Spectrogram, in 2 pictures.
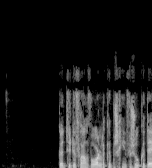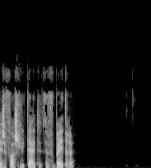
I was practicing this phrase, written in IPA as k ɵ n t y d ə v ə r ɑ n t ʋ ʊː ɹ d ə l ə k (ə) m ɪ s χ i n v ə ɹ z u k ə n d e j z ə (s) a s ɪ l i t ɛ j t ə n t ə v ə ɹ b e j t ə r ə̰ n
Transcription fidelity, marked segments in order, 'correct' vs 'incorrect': correct, incorrect: f

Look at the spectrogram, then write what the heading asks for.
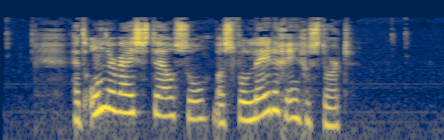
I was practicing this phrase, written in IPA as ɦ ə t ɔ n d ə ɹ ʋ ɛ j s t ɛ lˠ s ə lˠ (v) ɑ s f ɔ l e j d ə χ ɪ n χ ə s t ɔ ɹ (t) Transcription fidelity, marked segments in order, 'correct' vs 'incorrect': incorrect: ʋ, correct

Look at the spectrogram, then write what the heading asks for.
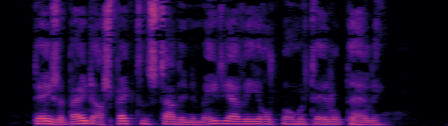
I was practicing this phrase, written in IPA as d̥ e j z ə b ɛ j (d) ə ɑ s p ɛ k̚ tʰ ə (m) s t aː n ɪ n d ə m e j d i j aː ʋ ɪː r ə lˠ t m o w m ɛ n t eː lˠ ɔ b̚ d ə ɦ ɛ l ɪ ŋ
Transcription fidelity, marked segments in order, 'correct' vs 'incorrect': correct, incorrect: n

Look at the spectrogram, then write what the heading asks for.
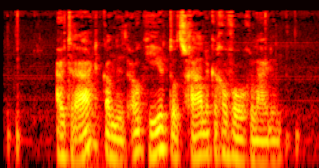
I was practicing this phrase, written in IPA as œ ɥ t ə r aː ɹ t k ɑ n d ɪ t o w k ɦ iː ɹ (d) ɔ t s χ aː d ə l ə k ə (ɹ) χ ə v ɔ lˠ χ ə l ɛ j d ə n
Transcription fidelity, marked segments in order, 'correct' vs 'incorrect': incorrect: t, incorrect: none

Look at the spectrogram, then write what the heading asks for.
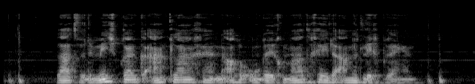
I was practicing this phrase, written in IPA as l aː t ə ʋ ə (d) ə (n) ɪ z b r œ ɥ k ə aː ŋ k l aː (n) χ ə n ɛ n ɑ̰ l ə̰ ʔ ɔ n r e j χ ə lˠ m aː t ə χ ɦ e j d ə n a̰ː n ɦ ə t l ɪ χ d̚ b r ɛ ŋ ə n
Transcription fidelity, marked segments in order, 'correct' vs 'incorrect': correct, incorrect: m, incorrect: none

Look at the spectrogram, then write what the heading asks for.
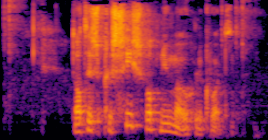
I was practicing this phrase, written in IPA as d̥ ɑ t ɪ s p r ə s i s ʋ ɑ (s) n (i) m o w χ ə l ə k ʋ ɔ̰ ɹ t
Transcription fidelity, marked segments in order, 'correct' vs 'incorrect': incorrect: t, incorrect: y

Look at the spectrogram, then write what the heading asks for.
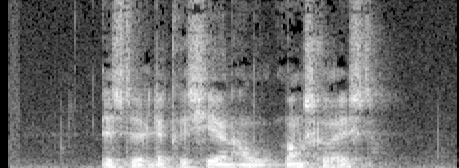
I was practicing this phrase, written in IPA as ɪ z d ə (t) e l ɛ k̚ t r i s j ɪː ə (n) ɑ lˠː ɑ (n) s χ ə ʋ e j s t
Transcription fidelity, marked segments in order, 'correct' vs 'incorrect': incorrect: none, correct, incorrect: ŋ

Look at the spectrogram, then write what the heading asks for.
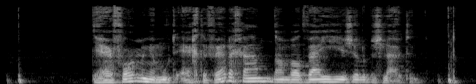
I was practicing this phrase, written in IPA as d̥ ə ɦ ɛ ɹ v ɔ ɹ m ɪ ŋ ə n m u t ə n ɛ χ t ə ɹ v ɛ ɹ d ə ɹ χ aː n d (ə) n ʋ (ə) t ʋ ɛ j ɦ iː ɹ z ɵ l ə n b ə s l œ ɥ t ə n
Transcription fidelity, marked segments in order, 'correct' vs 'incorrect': incorrect: ɑ, incorrect: ɑ

